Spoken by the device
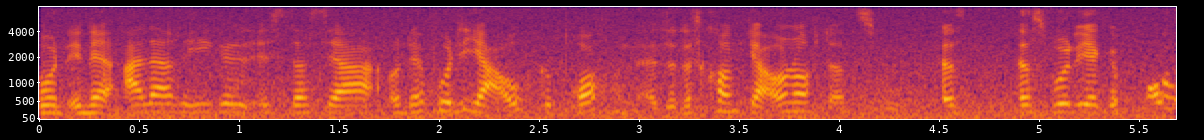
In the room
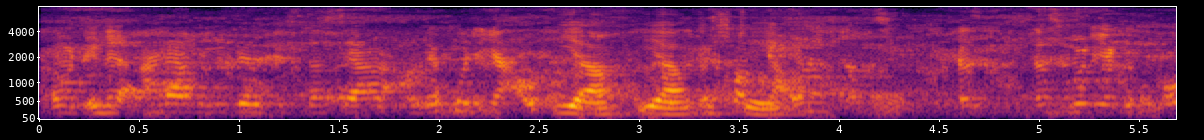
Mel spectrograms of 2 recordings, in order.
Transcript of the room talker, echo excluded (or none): Ja, ja, verstehe ich.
